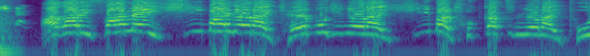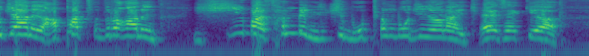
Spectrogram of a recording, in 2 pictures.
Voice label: scout jeers

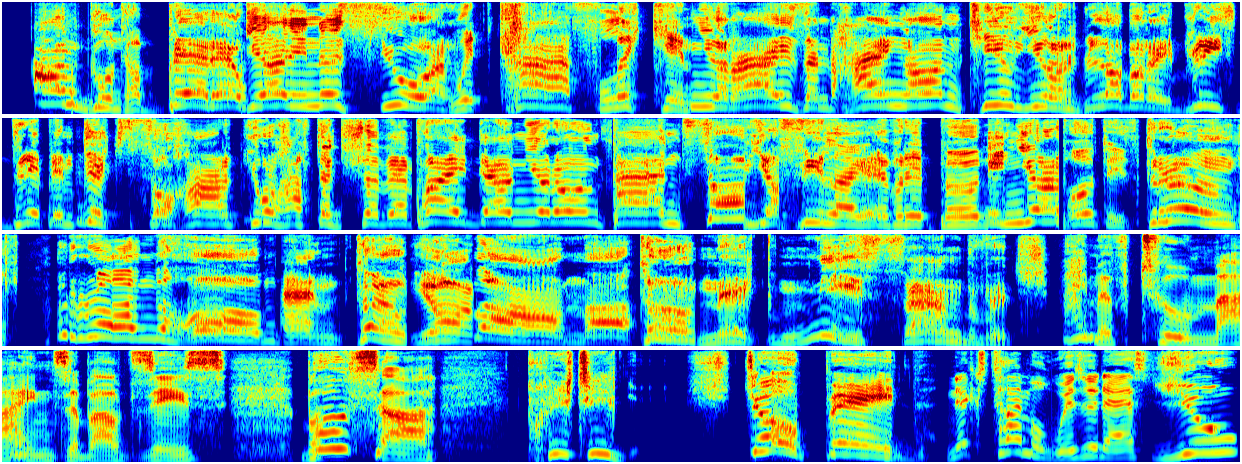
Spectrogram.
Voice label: battlecry; voice packs; demoman

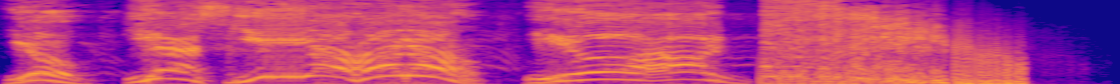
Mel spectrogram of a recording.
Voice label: rage heavy; missingteam

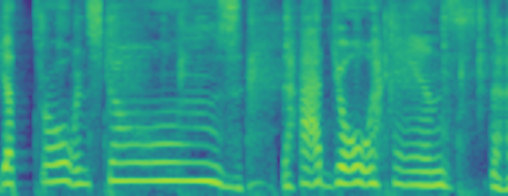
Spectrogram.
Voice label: spy jeers; spy jackson

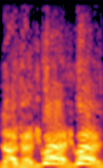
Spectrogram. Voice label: heavy good job

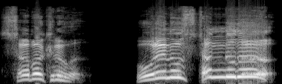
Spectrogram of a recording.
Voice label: heavy taunts

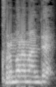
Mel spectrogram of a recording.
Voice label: negative vocalization; sniper

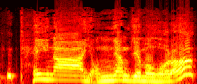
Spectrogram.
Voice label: jeers

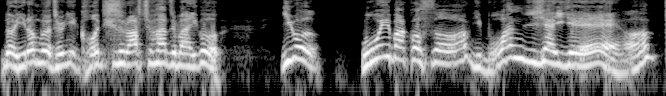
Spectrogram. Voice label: engineer battlecry

